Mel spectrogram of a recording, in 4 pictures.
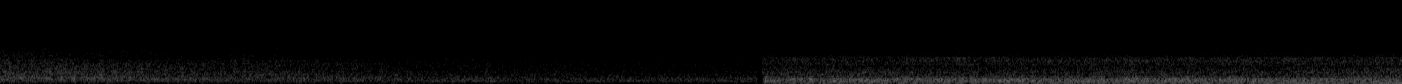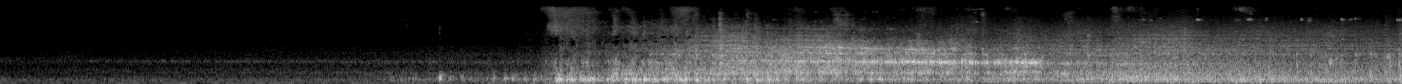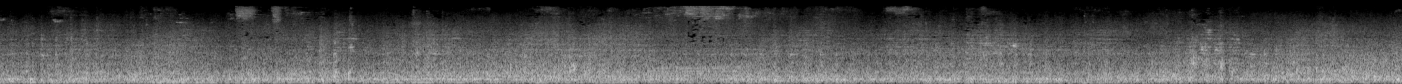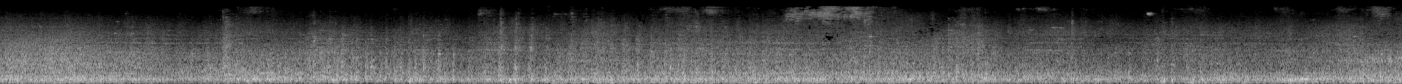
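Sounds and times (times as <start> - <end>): freight train wheels rumbling: 17.2 - 56.0
wheels clickety-clack: 24.8 - 34.6, 43.1 - 56.0.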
